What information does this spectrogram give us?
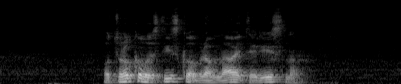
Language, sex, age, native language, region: Slovenian, male, 50-59, Slovenian, Drava region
